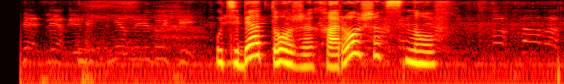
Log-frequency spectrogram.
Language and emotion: Russian, positive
